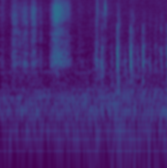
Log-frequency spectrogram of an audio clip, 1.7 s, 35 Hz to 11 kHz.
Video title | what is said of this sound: Remington V3 Tactical: Is It The Best Home Defense Shotgun? | you might can hear him a little bit ... if you really rattle it okay but you got to shake it hard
